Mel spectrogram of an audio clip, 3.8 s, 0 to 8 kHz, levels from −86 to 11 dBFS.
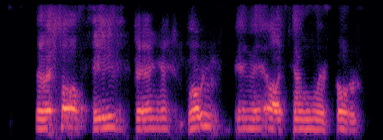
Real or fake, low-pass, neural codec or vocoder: fake; 7.2 kHz; codec, 16 kHz, 1 kbps, FreqCodec, smaller model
